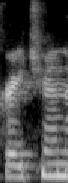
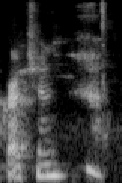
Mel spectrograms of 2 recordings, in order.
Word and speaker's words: Gretchen: kid um that's why my name is pronounced gray chin and not gretchen um it's a german pronunciation um but so i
